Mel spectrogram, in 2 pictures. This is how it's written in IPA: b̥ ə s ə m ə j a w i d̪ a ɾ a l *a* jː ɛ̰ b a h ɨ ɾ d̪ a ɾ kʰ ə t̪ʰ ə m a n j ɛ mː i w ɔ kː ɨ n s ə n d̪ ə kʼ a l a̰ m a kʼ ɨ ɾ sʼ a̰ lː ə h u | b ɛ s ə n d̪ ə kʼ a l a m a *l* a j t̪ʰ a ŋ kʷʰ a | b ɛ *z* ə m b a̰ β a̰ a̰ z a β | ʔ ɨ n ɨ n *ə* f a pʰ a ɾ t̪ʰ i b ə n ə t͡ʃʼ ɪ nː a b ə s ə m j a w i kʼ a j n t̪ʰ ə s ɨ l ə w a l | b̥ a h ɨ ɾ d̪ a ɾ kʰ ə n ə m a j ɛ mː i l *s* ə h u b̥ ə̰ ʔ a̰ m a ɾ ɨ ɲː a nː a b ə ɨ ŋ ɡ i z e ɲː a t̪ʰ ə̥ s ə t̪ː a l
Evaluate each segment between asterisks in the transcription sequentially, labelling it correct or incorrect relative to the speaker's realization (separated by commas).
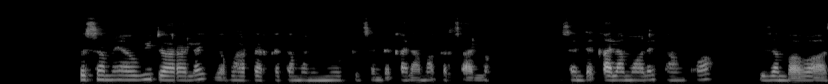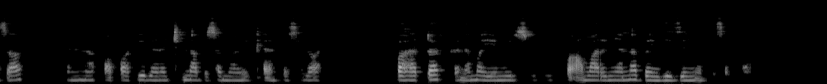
correct, correct, correct, incorrect, correct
